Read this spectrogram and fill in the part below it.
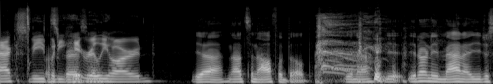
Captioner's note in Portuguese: risos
